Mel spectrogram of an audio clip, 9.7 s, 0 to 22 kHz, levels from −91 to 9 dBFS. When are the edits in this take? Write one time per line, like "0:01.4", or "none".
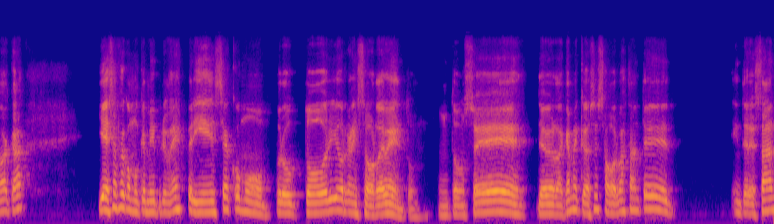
none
